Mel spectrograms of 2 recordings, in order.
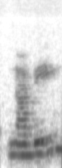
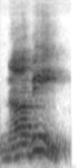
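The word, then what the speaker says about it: נביא: Spell it out. N Yeah. Nabi. Yes. Thank you. Nabi cuz the olive is silent in this word.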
